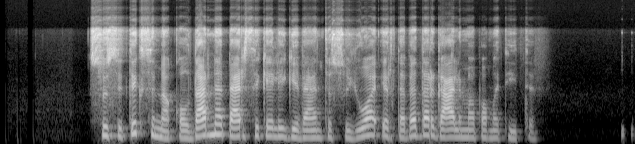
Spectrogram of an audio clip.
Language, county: Lithuanian, Klaipėda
